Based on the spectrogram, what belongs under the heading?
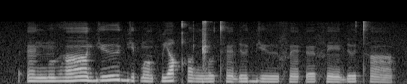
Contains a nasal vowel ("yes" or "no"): yes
